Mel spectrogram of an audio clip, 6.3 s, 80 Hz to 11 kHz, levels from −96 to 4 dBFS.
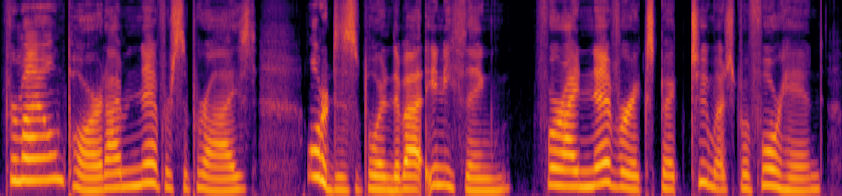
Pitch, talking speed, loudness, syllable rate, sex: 245 Hz, 180 wpm, -18 LUFS, 5.9 syllables/s, female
